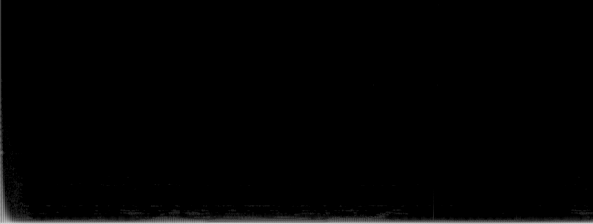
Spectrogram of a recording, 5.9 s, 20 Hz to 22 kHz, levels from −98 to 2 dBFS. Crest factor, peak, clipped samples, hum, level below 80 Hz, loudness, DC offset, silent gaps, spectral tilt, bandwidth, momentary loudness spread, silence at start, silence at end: 10 dB; -6 dBFS; under 0.1%; 50 Hz at -60 dBFS; -16 dBFS; -21 LUFS; under 0.1%; none; -12 dB/octave; 0.9 kHz; 8 LU; 0 s; 0 s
